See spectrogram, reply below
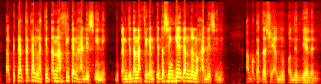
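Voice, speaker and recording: A man preaching a sermon, lively, rising loud to stress points and asking the audience questions. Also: medium pitch, fast talker. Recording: long reverb of a hall.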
